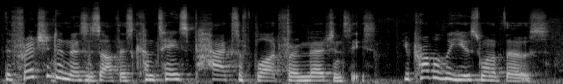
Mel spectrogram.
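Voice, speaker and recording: A cool, analytical student from a mystery game, acted by a woman. The voice sits at a middle pitch, measured and matter-of-fact, over background music. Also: sing-song, lightly acted. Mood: composed, analytical. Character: composed, analytical student reasoning coolly through a murder case. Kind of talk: scripted game dialogue read aloud by fans.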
